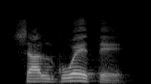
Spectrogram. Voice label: "salvete", latin; santillana

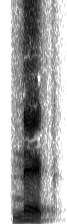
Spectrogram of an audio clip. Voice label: "nec", latin; santillana

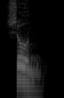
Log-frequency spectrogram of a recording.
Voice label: "sunt", latin; santillana

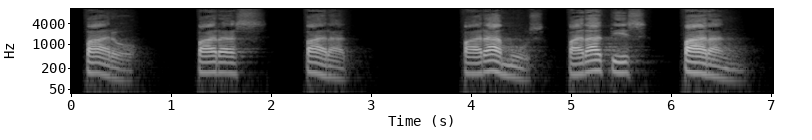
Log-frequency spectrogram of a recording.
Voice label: "paro", latin; santillana

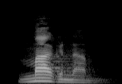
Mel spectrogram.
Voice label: "magnam", latin; santillana

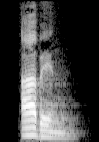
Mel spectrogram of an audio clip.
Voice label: "habent", latin; santillana

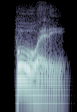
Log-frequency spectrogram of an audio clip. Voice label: "pueri", latin; santillana

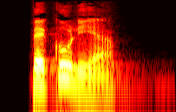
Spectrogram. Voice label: "pecunia", latin; santillana

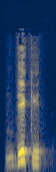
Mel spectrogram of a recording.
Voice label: "dicit", latin; santillana

